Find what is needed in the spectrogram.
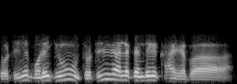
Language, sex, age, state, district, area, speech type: Odia, male, 45-60, Odisha, Bargarh, urban, conversation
